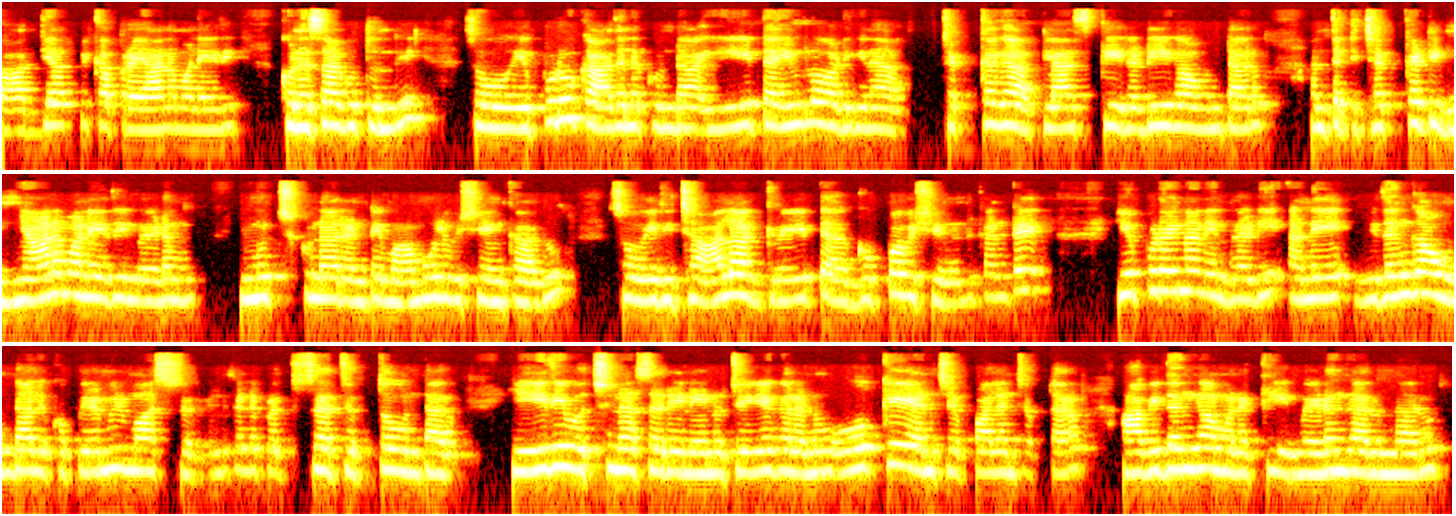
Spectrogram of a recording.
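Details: Adult woman speaking; normal voice.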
